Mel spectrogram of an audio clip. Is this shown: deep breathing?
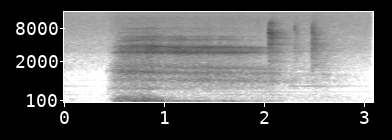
yes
